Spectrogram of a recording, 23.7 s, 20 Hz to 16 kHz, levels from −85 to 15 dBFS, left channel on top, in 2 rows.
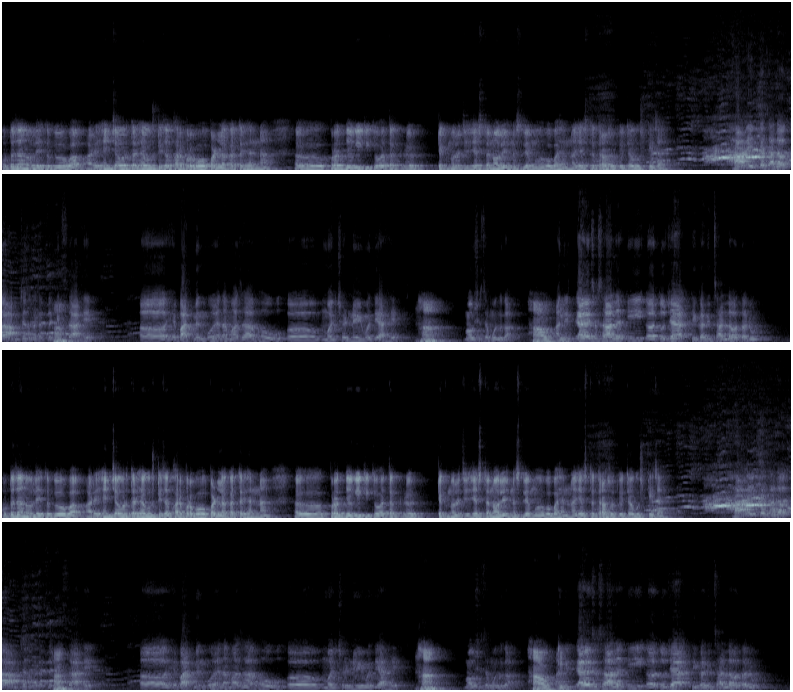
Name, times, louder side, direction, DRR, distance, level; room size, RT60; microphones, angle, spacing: voice 1, 0.0-6.2 6.5-9.9 12.6-12.8 18.1-18.4 19.7-20.3, right 2 dB, 30° right, 5 dB, 0.3 m, -28 dB
sound 1, 8.8-9.2 9.6-13.0 13.3-13.4 13.8-13.9, right 2 dB, ahead, 0.7 m, -29 dB
voice 2, 10.9-12.4 12.8-13.2 13.9-17.8 18.8-19.5 20.1-23.1, left 1 dB, 35° left, 4 dB, 0.5 m, -33 dB
5.0 x 3.5 x 2.8 m, 0.74 s
head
